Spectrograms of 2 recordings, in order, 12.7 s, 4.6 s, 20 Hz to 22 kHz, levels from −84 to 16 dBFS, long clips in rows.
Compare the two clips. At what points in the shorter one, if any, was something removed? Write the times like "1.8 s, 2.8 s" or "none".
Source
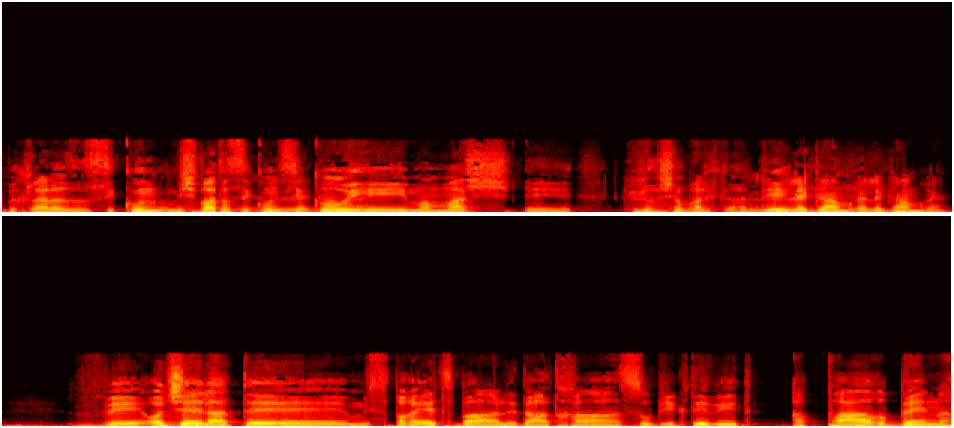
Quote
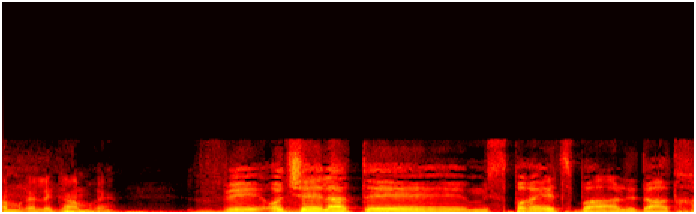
none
